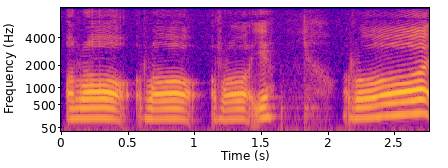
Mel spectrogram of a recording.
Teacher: Ro-nya punya hukum tafkhim karena ro-nya berbaris fathah. Artinya dibacanya tebal, seolah-olah bunyi huruf ro ini memenuhi semua rongga mulut. Ro ya. Ro, dan juga ini ada hukum mad tabi'i karena ada alif, sebelumnya ada fathah di huruf ro ya, dibacanya panjang 2 harokat.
